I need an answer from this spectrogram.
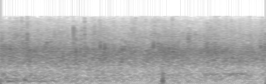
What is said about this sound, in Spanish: A dar un aplauso grande, Señor, amén.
